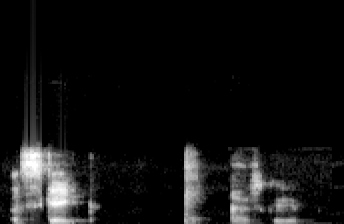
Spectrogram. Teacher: Remember that the emphasis is on scape. The at the beginning is just a escape.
